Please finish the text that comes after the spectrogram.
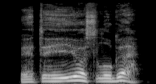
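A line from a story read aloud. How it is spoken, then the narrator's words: Loud whisper. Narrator (Russian): громко прошептал кто-то за ее спиной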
